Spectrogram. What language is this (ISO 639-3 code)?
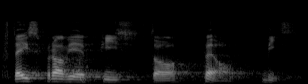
pol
